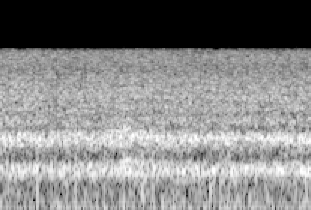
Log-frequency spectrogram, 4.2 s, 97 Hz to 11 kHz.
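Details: Honey bees swarming into a swarm trap at Painted Peacock Manor on 04/07/21, a reproductive swarm: a steady, crowded buzzing drone with a low hum, a few faint ticks over it.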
